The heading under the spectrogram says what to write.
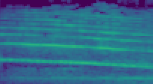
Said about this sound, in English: Fire trucks moving through, obviously trying to get to areas. There goes a tanker, a water tanker truck, but a lot going on in this area.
